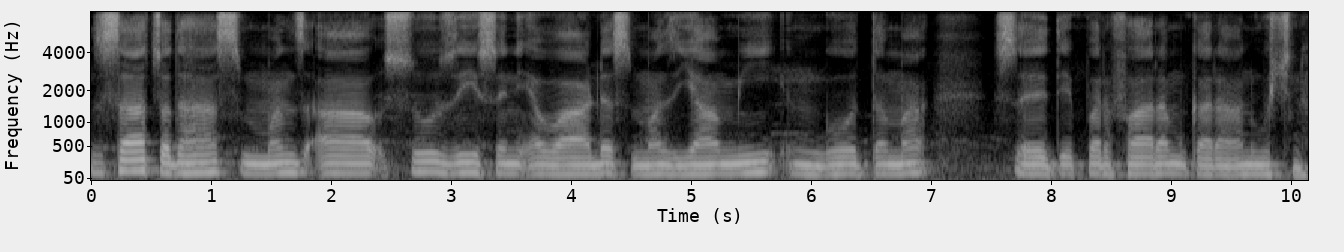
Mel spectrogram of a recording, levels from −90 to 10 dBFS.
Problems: none marked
